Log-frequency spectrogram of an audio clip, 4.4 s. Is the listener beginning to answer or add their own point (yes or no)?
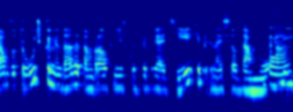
no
